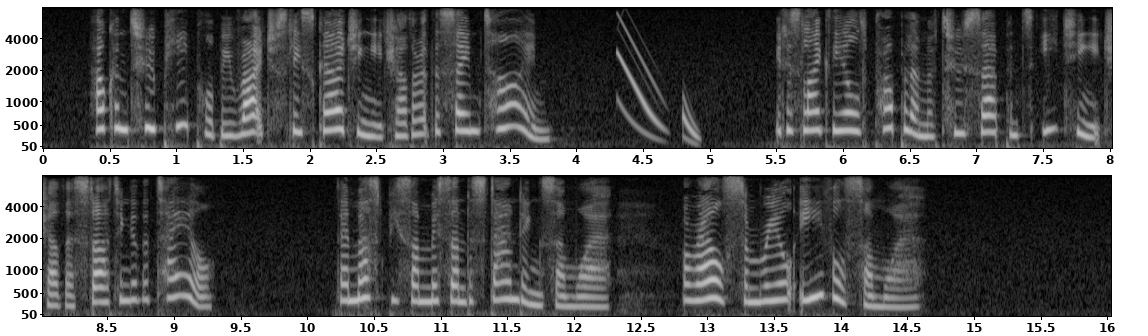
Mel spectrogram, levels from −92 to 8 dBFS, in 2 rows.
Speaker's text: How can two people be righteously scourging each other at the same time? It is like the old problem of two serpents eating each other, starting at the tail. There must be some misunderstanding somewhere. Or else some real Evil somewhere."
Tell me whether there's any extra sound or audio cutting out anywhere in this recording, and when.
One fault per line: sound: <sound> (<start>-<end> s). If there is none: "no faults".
sound: chirp (4.3-4.9 s)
